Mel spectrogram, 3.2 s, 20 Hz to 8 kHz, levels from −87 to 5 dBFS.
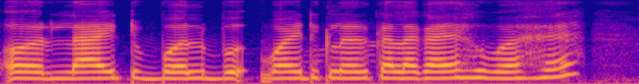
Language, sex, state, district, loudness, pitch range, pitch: Hindi, female, Jharkhand, Garhwa, -14 LUFS, 230-235 Hz, 230 Hz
